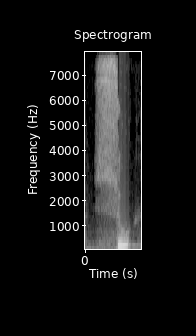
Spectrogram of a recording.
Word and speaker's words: sous: Sous-marin, okay, so E-N here, un, rein, marin, alright, and remember, sous, okay, final S not pronounced, so S-O-U, sous, sous-marin.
